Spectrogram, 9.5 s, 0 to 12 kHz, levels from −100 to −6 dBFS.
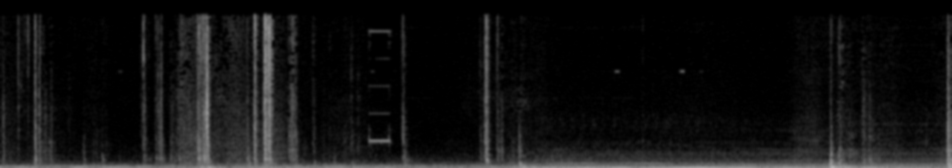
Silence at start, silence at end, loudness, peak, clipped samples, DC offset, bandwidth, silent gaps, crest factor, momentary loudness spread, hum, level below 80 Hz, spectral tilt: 0 s; 0 s; -46 LUFS; -8 dBFS; under 0.1%; under 0.1%; 11.5 kHz; none; 36 dB; 17 LU; none; -46 dBFS; -3 dB/octave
